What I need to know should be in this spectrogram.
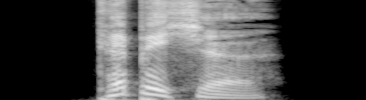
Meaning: nominative/accusative/genitive plural of Teppich
- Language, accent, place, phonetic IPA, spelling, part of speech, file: German, Germany, Berlin, [ˈtɛpɪçə], Teppiche, noun, De-Teppiche.ogg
